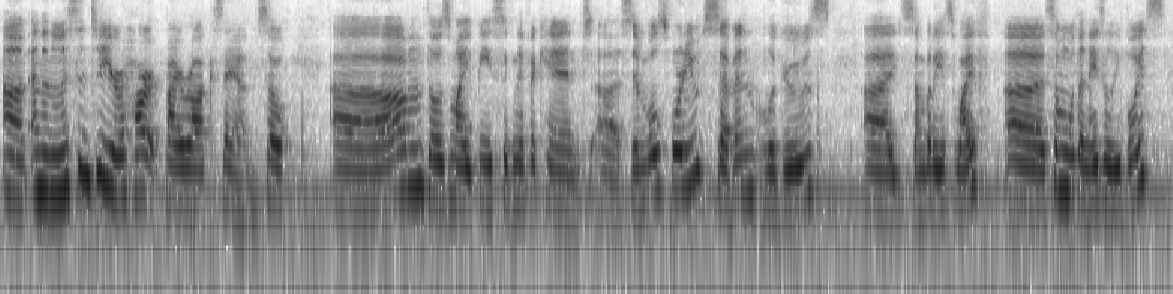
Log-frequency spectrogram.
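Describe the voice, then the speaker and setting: A woman's voice: medium pitch, measured pace, a little hiss or hum. A woman giving a casual channeled tarot reading to camera, chatty, with many fillers and frequent check-ins with her listeners. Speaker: tarot reader.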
